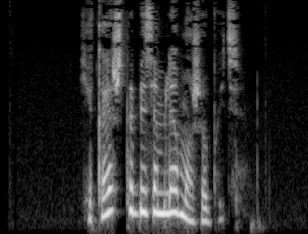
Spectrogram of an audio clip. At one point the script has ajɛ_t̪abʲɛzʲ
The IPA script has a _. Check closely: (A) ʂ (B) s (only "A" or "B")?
A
